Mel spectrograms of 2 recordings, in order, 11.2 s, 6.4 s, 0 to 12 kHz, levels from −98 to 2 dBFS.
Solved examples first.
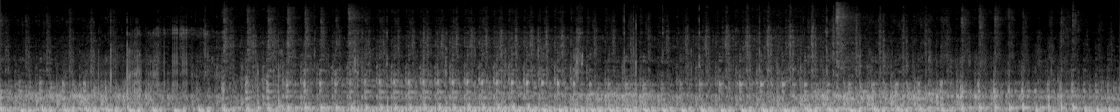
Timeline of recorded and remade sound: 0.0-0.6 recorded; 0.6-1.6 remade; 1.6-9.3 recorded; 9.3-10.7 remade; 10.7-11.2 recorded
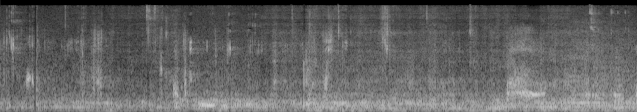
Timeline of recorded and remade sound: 0.0-1.1 recorded; 1.1-1.8 remade; 1.8-2.6 recorded; 2.6-5.7 remade; 5.7-6.4 recorded

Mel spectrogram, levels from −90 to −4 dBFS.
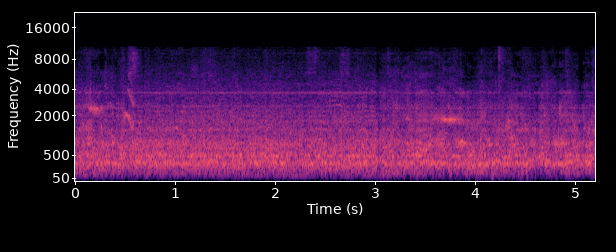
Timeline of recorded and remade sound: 0.0-0.5 remade; 0.5-3.0 recorded; 3.0-5.2 remade

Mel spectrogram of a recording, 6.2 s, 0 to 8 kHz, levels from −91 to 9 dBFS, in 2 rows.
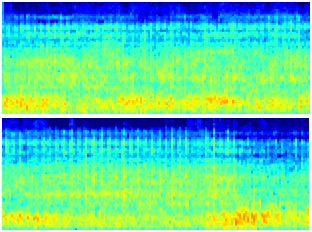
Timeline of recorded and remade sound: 0.0-0.7 recorded; 0.7-3.5 remade; 3.5-6.2 recorded

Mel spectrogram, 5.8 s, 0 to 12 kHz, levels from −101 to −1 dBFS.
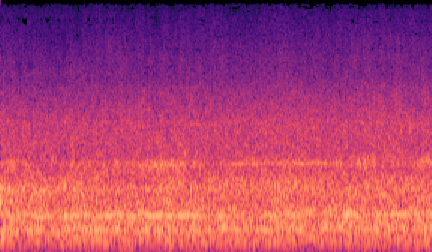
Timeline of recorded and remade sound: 0.0-2.9 remade; 2.9-4.5 recorded; 4.5-5.8 remade

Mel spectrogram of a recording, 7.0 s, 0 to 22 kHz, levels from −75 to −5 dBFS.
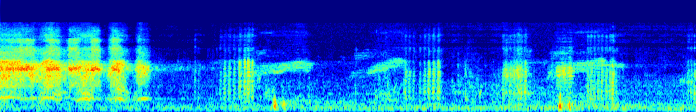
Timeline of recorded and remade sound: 0.0-2.1 remade; 2.1-4.4 recorded; 4.4-5.2 remade; 5.2-6.1 recorded; 6.1-7.0 remade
